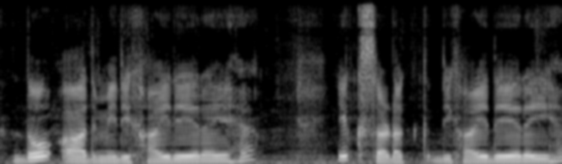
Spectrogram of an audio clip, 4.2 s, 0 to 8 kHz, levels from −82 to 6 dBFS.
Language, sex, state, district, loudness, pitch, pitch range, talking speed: Hindi, male, Uttar Pradesh, Saharanpur, -16 LUFS, 145 Hz, 135-150 Hz, 170 wpm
